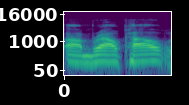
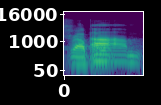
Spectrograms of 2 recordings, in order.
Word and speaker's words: Raoul Pal: And for many of those that watch Raoul Pal, is that how you pronounce his name? I think it is. Yeah, Raoul Pal.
